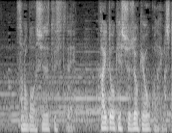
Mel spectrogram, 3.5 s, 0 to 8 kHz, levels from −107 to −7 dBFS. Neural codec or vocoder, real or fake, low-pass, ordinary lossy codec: none; real; none; none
